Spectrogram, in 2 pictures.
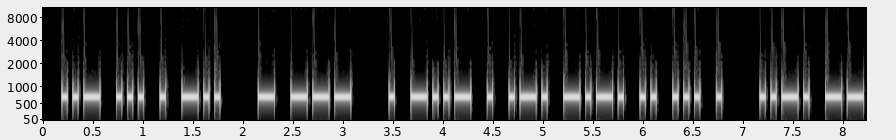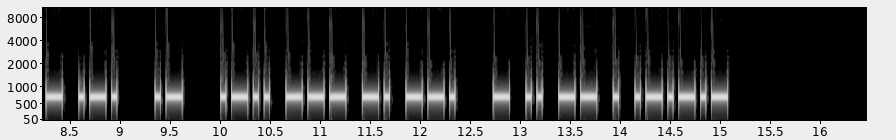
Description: Morse code, heard as a keyed tone, about 22 wpm, 700 Hz. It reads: USED TO EXERCISE FOR A LONG TIME.
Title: Sentences from Top 1000 Words - Review Part 4 - 22wpm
